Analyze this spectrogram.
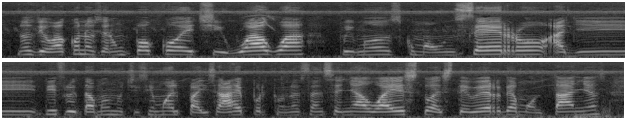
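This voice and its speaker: The woman's voice sits fairly high in pitch. She talks at a fairly quick pace with hardly any pauses. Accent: Colombian. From Colombia, Caquetá. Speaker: travel content creator. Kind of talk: personal storytelling vlog. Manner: animated.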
